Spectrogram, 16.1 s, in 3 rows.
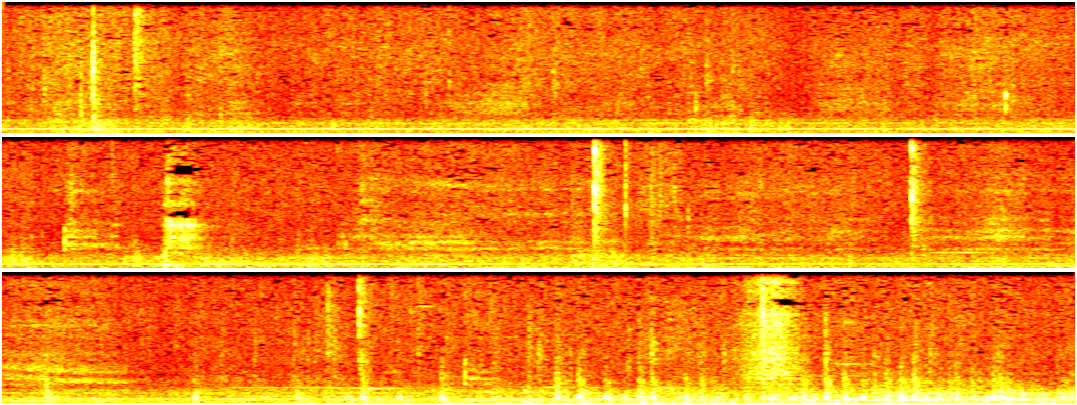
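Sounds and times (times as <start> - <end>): train interior hum: 0.0 - 16.0
train running noise: 7.7 - 16.0
sharp clicks and knocks: 10.9 - 16.0.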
